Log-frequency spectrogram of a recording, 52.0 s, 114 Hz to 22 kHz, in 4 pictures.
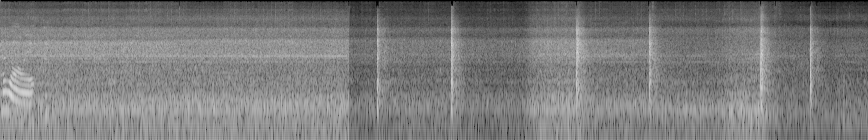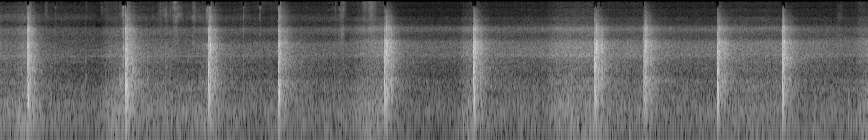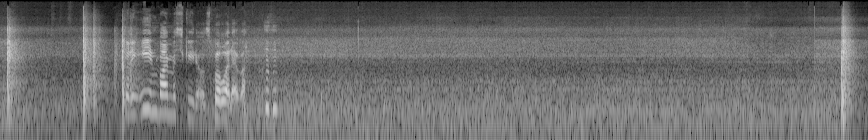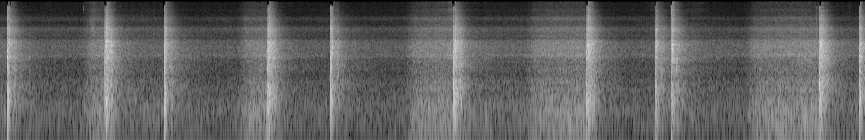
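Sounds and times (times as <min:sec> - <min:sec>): steady hum: 0:00.0 - 0:52.0
fireworks bangs: 0:05.5 - 0:12.6, 0:13.2 - 0:17.7, 0:18.4 - 0:19.2, 0:20.0 - 0:20.5, 0:21.8 - 0:25.3, 0:25.9 - 0:28.8, 0:38.2 - 0:39.6, 0:40.4 - 0:42.0, 0:42.7 - 0:44.5, 0:45.3 - 0:46.4, 0:47.1 - 0:49.6, 0:50.3 - 0:52.0.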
